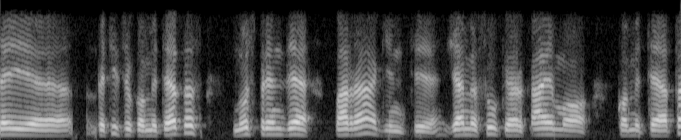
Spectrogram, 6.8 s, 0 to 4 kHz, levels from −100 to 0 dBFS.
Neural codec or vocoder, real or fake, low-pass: none; real; 3.6 kHz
